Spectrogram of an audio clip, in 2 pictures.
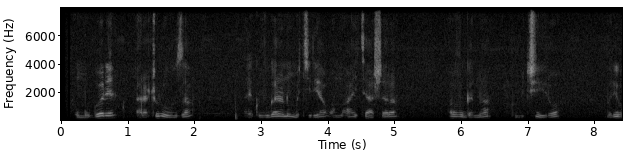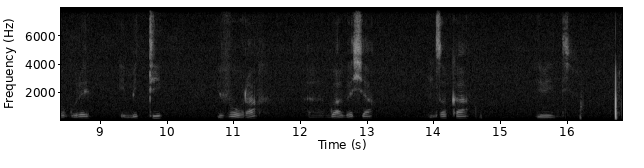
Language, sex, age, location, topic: Kinyarwanda, male, 25-35, Huye, health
